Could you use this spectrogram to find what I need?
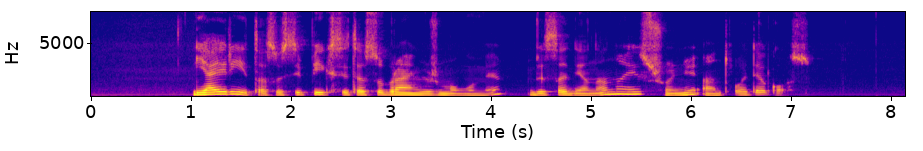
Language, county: Lithuanian, Vilnius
